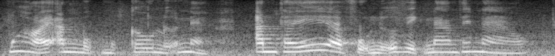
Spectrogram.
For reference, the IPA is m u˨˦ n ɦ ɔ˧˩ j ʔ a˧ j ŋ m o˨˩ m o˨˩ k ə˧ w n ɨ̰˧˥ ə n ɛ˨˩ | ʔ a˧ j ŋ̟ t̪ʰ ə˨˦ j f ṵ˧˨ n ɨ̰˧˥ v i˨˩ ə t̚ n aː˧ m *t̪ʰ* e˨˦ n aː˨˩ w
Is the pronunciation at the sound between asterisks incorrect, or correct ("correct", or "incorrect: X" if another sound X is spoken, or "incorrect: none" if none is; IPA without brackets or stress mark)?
correct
